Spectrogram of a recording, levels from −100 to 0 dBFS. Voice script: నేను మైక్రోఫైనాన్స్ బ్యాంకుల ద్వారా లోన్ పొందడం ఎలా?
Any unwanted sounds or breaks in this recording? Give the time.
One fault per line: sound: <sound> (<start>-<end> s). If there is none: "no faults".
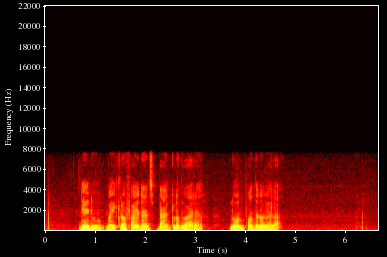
no faults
